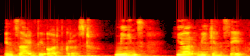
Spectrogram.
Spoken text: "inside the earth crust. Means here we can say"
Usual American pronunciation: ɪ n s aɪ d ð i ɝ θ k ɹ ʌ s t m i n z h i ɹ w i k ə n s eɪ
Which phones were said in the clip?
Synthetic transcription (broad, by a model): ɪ n s aɪ d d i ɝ t k ɹ ʌ s t m i n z h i ɹ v i k ə n s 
